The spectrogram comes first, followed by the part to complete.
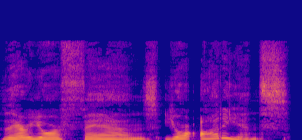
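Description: An actress playing a frank, kindly and loyal playwright's wife in a radio drama, with an earnest, emphatic delivery. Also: female voice, mid-range voice, sing-song, drawn-out words, dry recording, clean studio sound. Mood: exasperated, pleading. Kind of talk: radio drama acting and narration.

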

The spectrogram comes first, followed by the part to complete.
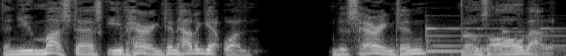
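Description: A man playing a worldly, urbane gentleman in an audio drama, formal and drily insinuating. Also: medium pitch, normal speed, over music, close to an everyday voice. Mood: smooth, ironic. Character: suave, worldly gentleman with sly, knowing irony.

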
